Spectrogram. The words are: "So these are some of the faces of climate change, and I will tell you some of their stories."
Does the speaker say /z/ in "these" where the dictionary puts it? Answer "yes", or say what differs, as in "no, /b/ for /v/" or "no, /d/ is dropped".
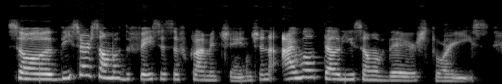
no, /s/ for /z/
